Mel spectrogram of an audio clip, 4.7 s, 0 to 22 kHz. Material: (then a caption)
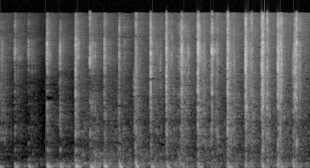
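Plastic. Fingertips with long blue nails type rapidly on a detached black plastic laptop keyboard held close to the microphone. About 22 quick, dry clicks sound in an uneven rhythm, each a bright tap over a low thud that stops almost instantly.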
